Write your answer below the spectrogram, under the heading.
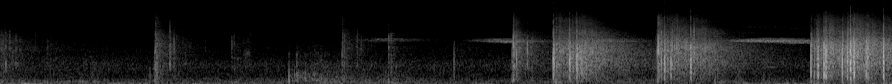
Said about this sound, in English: Fireworks I'm seeing are definitely the illegal kind here in California.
